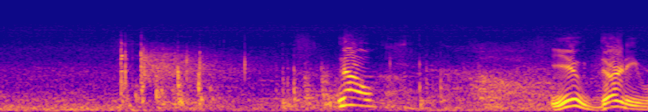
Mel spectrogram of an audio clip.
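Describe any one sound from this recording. Billiard balls clack against each other and roll across the table.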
